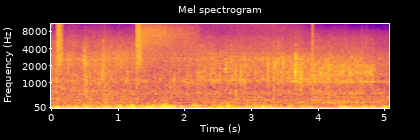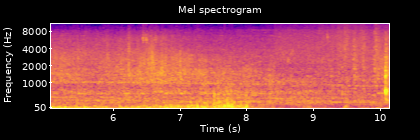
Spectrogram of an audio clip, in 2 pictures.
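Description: Low rumble of wind buffeting a bike-mounted camera's microphone while a mountain bike rolls over a gravel lane and pavement; it drops away sharply about eight seconds in.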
